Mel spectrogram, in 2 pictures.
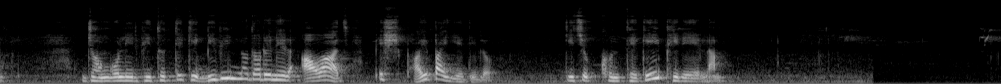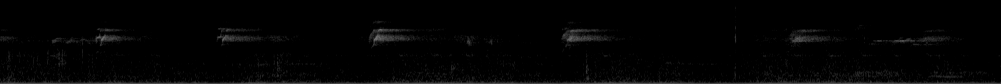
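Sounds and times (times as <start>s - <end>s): faint forest hiss: 0.0s - 0.9s, 7.5s - 20.0s.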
